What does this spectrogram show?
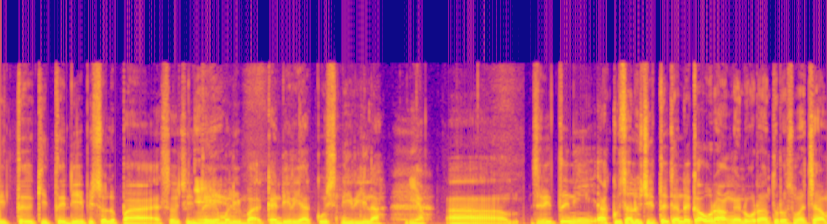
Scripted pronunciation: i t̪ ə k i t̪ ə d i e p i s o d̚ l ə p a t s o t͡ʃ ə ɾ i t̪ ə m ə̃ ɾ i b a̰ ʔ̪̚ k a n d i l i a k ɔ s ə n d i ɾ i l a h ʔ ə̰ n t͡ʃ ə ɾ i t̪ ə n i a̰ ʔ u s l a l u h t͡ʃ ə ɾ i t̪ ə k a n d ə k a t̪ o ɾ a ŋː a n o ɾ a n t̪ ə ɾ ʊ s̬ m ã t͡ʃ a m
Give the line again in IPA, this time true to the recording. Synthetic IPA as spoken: i t̪ ə k i t̪ ə d i e p i s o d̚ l ə p a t s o t͡ʃ ə ɾ i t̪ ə m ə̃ l i b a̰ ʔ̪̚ k a n d i ɾ i a k u s ə n d i ɾ i l a h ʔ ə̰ m t͡ʃ ə ɾ i t̪ ə n i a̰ k u s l a l u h t͡ʃ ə ɾ i t̪ ə k a n d ə k a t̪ o ɾ a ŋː a n o ɾ a ŋ t̪ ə ɾ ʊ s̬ m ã t͡ʃ a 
